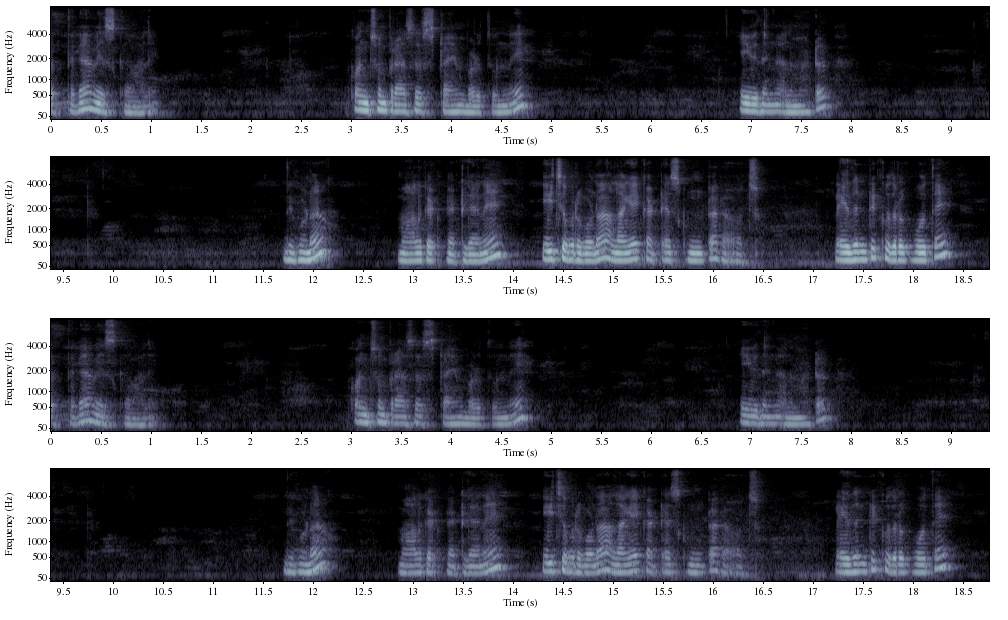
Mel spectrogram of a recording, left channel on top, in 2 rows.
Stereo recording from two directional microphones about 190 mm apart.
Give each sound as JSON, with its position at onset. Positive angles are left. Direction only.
{"t": 0.1, "sound": "speech", "side_deg": 35}
{"t": 3.0, "sound": "speech", "side_deg": 35}
{"t": 6.8, "sound": "speech", "side_deg": 35}
{"t": 11.7, "sound": "speech", "side_deg": 35}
